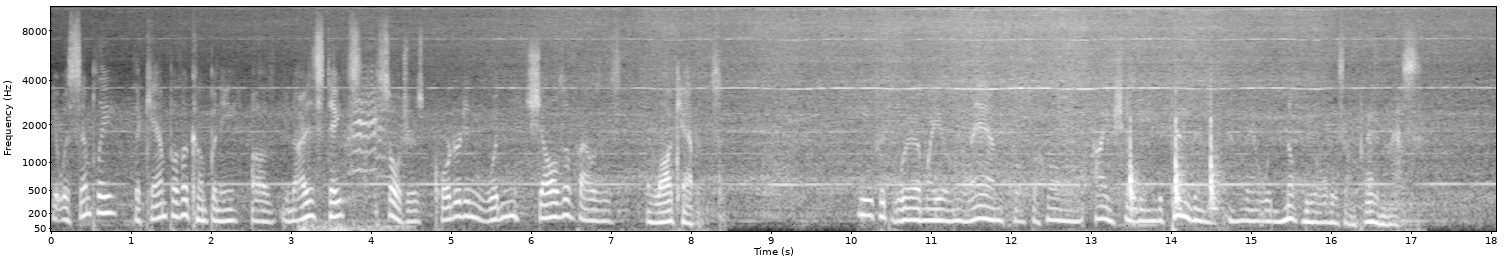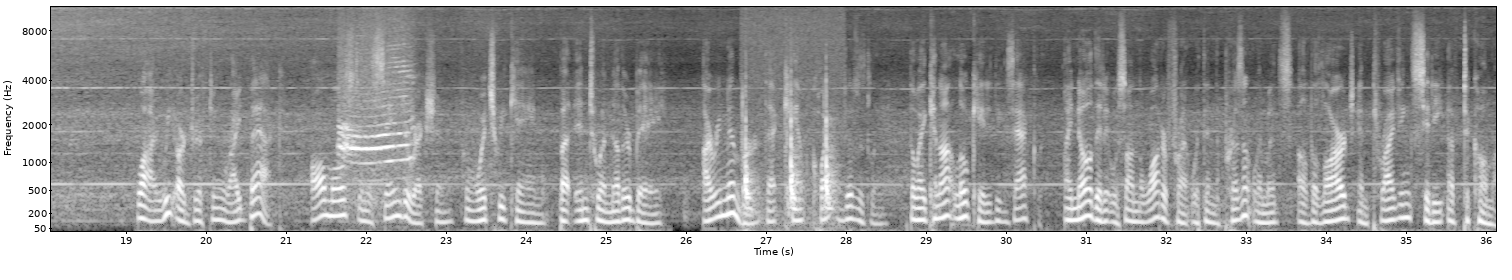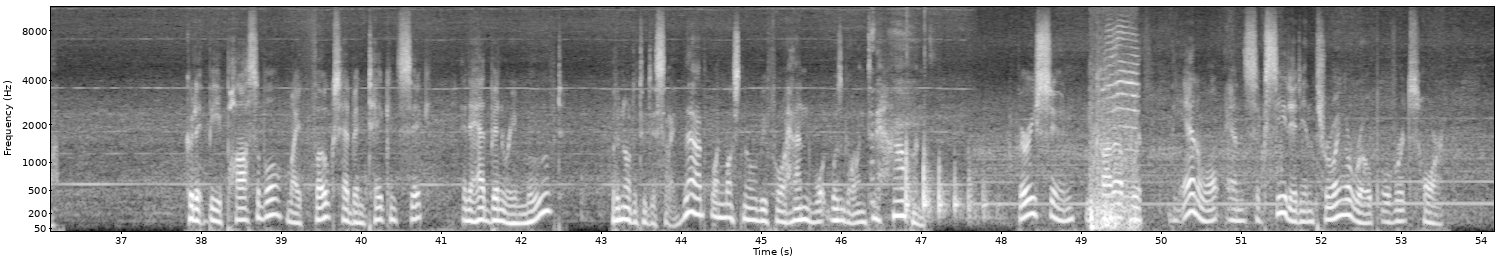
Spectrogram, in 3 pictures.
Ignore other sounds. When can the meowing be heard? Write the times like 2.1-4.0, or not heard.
3.1-4.4, 21.6-22.6, 49.1-49.8.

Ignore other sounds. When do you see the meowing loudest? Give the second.
22 s.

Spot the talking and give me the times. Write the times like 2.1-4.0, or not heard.
0.0-8.4, 10.1-17.2, 19.1-36.3, 37.8-42.5, 43.1-47.1, 48.2-53.6.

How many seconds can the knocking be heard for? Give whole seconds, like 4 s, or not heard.
4 s.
